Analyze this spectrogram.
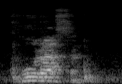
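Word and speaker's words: खुरासान: Islamic state खोरासन। कई जगह इसको खुरासन भी बोला जा रहा है, तो इसमें परेशान होने वाली कोई बात नहीं है।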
